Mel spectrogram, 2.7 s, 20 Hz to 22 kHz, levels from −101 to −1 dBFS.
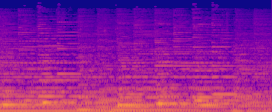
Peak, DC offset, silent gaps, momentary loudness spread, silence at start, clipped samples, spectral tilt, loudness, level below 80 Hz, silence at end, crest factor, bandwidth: -20 dBFS; under 0.1%; none; 4 LU; 0 s; under 0.1%; -6.5 dB/octave; -35 LUFS; -44 dBFS; 0 s; 14 dB; 16.5 kHz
